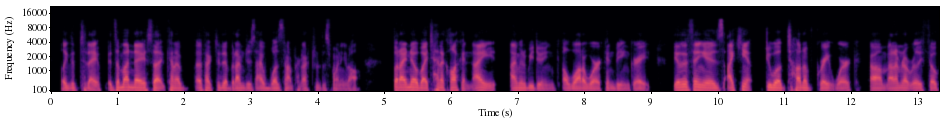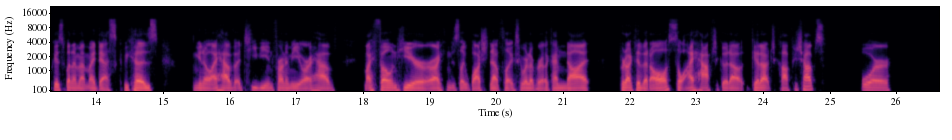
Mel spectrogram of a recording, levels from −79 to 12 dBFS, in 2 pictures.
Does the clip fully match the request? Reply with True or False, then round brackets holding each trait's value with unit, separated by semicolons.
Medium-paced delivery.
False (245 wpm)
